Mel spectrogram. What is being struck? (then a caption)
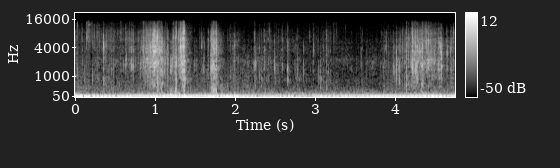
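Foam bead clay ball. A ball of lilac foam bead clay is pulled into two pieces and stretched between the hands, held with fingers and nails. It gives off a steady sticky crinkling and crackling, with brighter bursts of crunching as the beads pull apart over a low, constant rumble.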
